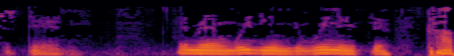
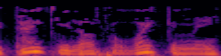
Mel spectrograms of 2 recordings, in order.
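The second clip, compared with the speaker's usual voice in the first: much softer, gentle thanks to the Lord; soft prayer; 4 semitones lower, 9 dB quieter than usual. Shown as a demonstration. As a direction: murmur a morning thank-you prayer. Modelling a morning prayer.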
